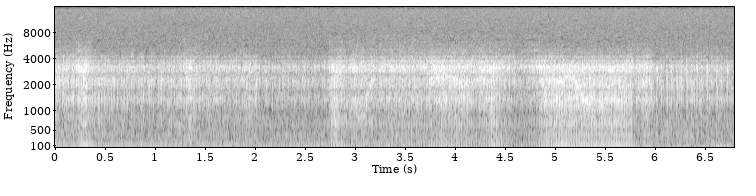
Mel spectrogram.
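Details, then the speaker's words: Zenith G615 tube radio (chassis 6G05, six tubes, no transformer) on first power-up with no antenna: steady hiss and crackle over a faint low hum, rising and falling; normal static from nearby noise sources, set working. "Let's turn it up a bit. Oh my gosh. There's no antenna, so it's picking up the close range noise sources."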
